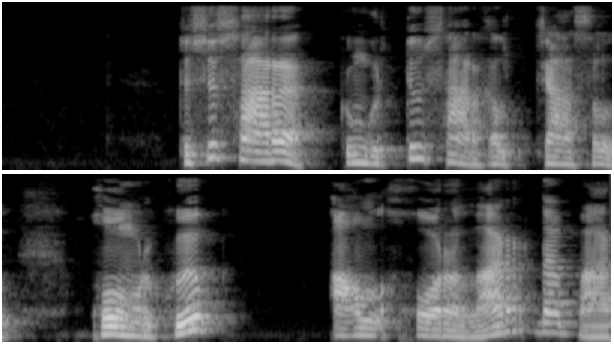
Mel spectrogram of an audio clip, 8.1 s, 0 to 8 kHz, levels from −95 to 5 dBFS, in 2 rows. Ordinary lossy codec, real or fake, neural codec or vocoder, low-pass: none; real; none; 7.2 kHz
